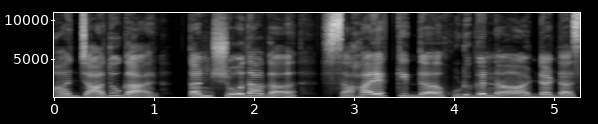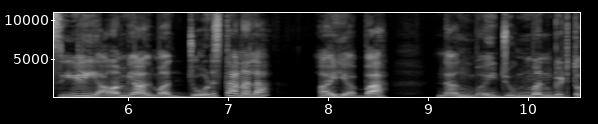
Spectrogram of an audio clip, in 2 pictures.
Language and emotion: Kannada, surprised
